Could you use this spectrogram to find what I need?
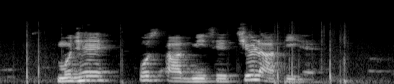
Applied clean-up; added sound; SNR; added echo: none; Fireworks; 18 dB; none.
